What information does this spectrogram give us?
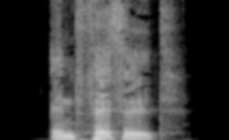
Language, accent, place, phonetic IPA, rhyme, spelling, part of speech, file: German, Germany, Berlin, [ɛntˈfɛsl̩t], -ɛsl̩t, entfesselt, verb, De-entfesselt.ogg
- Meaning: 1. past participle of entfesseln 2. inflection of entfesseln: third-person singular present 3. inflection of entfesseln: second-person plural present 4. inflection of entfesseln: plural imperative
